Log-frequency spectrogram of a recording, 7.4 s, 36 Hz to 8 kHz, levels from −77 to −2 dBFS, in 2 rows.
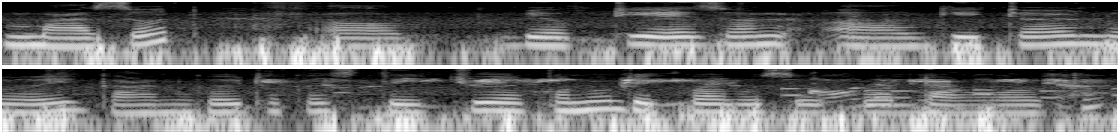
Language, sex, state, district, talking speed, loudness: Assamese, female, Assam, Kamrup Metropolitan, 135 wpm, -19 LUFS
